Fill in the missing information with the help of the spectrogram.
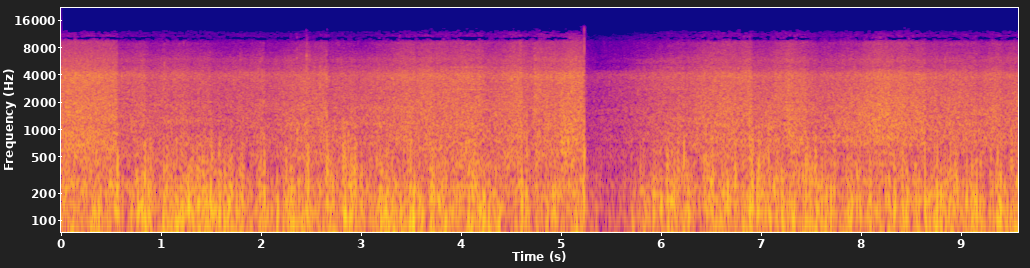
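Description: Rushing water and wind on the microphone as a tube rides down a water slide, a steady loud noise. About five seconds in it cuts out suddenly and builds back up over about a second.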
